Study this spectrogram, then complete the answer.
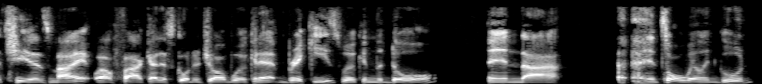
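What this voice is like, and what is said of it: Put-on Australian accent. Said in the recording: “a good Aussie accent”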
